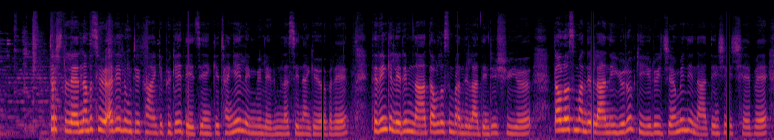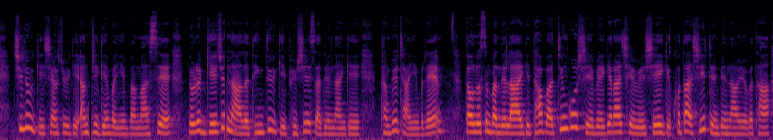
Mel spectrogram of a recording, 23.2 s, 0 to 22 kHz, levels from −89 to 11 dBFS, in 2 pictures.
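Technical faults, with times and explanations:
0.81, 2.83, 4.83–4.86, 6.86, 8.87–8.90, 10.90–10.95, 12.95–12.99 and 14.99–15.02 s, gap between stream segments: hard-edged dropouts to silence, ranging from about 6 ms to 50 ms, recurring every 2 seconds. That regular spacing suggests the stream is delivered in 2-second segments whose timestamps don't quite meet, so the player fills each seam with silence. Nothing is lost; the silence is inserted between segments, which is why the holes start and stop abruptly.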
